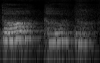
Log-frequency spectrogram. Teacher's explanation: त दांत में सटेगा जीभ जो है वो दांत में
